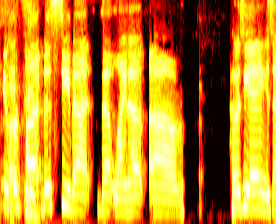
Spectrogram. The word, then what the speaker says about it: Hozier: Hozier, is that how you say it? Hozier? Anyway. Hozier, yeah.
